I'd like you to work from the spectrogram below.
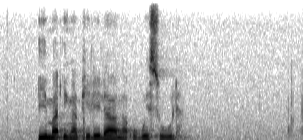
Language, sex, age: Zulu, male, 20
